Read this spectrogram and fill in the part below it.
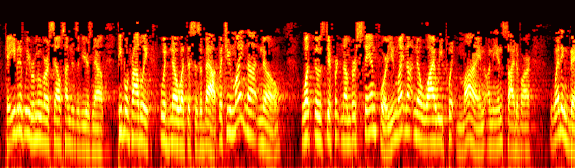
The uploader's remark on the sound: a sermon recorded at the Lebanon Bible Fellowship Church, in Lebanon, PA, on 6/5/2011 during the morning service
